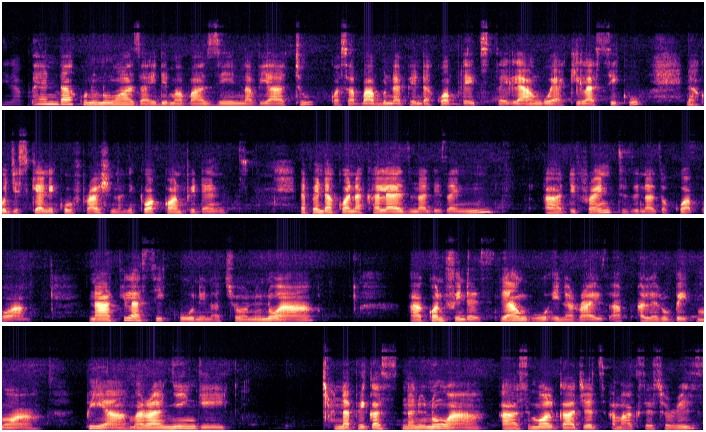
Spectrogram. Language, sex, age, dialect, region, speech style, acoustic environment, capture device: Swahili, female, 35-44, Kenya - Nairobi Sheng-influenced, Kenya, happy, people talking; music; traffic, desktop / Windows / Chrome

